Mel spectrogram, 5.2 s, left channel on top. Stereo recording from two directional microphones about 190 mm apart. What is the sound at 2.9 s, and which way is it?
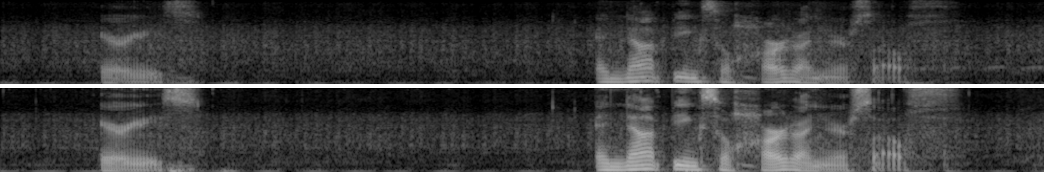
Speech, 60° right (ahead or behind).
